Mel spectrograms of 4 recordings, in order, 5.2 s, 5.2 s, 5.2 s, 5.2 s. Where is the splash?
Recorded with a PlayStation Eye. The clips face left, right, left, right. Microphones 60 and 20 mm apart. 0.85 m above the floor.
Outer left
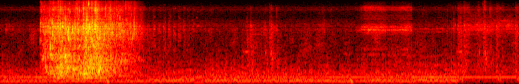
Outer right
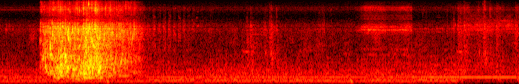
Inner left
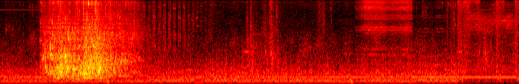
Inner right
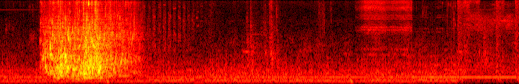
25° right (ahead or behind), 0.5 m.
